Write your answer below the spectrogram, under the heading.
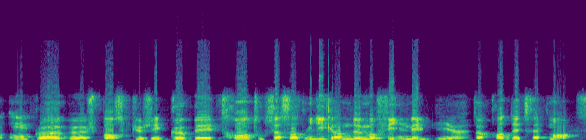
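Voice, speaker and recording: A man speaks at a moderate pace with a Belgian accent. His pitch is medium. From Belgium, Liège. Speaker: guest telling an anecdote. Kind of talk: casual storytelling. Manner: hesitant, many fillers.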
